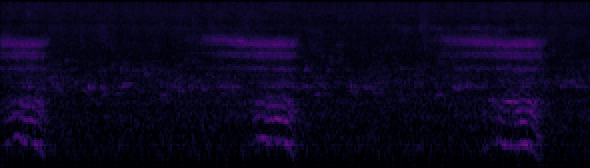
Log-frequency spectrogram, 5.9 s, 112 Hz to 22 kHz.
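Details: Staffy dog snoring while sitting up with eyes wide open: three rhythmic snoring breaths, about 24 a minute, each a soft nasal rattle with a faint whistle; ordinary dog snoring.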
